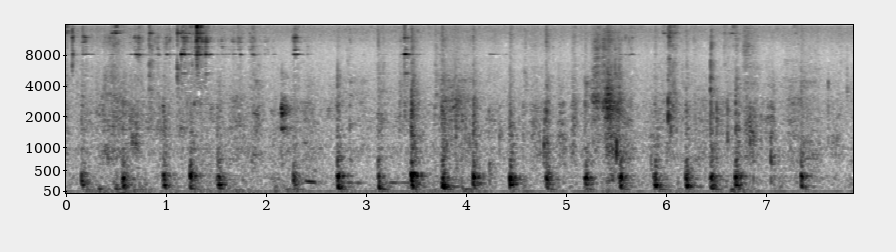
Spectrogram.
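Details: Bull terriers Joy and Miley in a small room, panting fast and steadily at about three breaths per second, each a short low huff, with a brief whimper partway through.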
